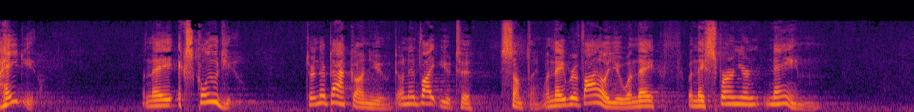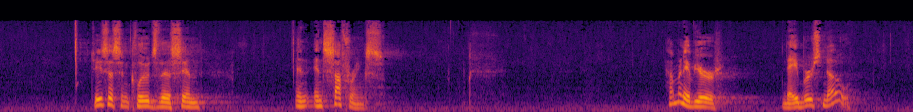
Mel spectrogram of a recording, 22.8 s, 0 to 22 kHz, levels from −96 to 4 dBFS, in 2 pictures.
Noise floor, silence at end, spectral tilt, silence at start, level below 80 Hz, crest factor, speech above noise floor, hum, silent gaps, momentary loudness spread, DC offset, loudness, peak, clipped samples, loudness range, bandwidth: -59 dBFS; 0.8 s; -3.5 dB/octave; 0 s; -62 dBFS; 22 dB; 34 dB; none; none; 13 LU; under 0.1%; -25 LUFS; -6 dBFS; under 0.1%; 6 LU; 11.5 kHz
